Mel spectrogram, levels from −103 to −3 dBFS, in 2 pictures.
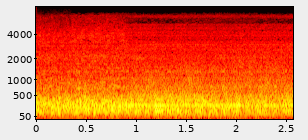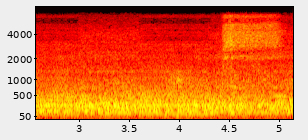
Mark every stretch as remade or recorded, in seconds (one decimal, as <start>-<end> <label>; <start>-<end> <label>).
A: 0.0-0.9 recorded; 0.9-3.0 remade; 3.0-3.6 recorded; 3.6-4.3 remade; 4.3-5.1 recorded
